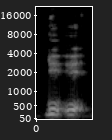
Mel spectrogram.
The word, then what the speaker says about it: Lü: So when you see last names LV, or sometimes spelled like LYU, it's Lü. Yeah, so whenever you see V in Chinese, it's actually a U. So if you're trying to pronounce that sound, you start with U, like in oops. Oops. And then don't move your lips. Push the back of your tongue upward. And it should sound very similar to the combination YU.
